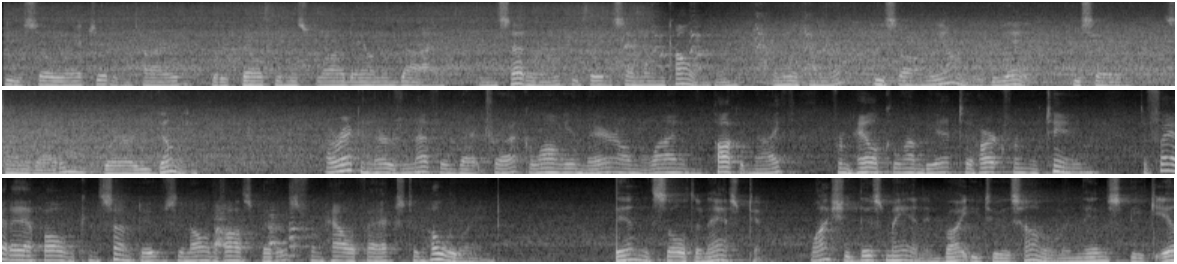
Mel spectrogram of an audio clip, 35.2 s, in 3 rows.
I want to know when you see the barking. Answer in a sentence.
The barking can be heard from 6.2 to 8.2 s and from 25.6 to 26.4 s.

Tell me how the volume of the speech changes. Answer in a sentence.
The loudness of the speech stays about the same.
